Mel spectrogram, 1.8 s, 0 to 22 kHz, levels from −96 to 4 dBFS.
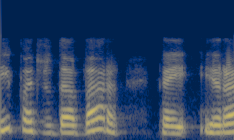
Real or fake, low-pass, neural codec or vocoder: real; 7.2 kHz; none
